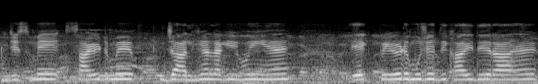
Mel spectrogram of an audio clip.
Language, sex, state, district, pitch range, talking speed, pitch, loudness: Hindi, male, Madhya Pradesh, Katni, 225-240 Hz, 155 wpm, 235 Hz, -13 LUFS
